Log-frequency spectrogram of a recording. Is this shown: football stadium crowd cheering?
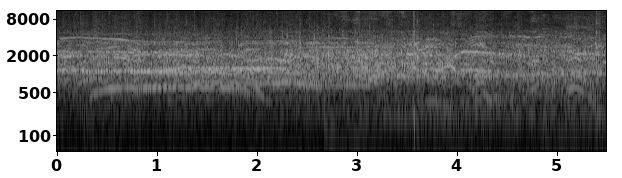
yes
